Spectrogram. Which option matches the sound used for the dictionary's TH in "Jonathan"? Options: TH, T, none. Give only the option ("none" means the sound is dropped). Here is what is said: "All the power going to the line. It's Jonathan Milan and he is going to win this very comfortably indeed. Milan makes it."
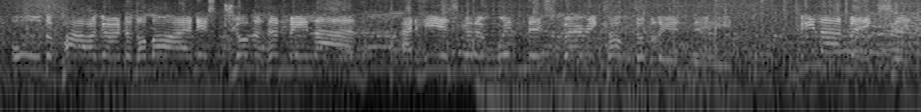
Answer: TH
